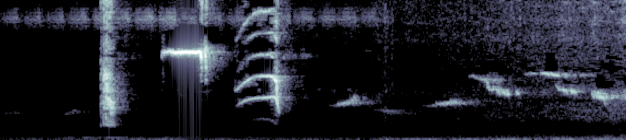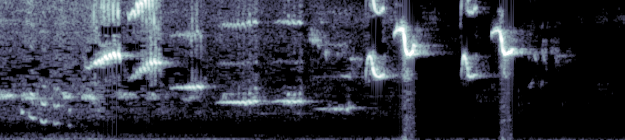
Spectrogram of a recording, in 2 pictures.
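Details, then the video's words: Mountain shortwing song used to stimulate other birds to sing: scattered high thin whistles, quick chirps and short slurred trills, with louder bursts near the start and a rapid sequence of sharp notes after the midpoint, over a low steady hum. "Tledekan gunung gacor"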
